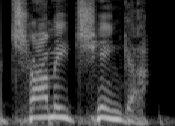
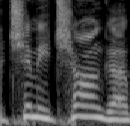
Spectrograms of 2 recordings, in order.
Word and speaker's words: chimichanga: were not hard like I had a guy called a chummy chinga which is a chimichanga which you don't even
